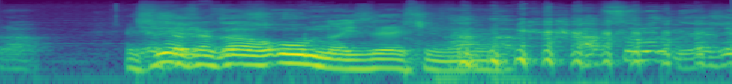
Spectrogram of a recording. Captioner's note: laughter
